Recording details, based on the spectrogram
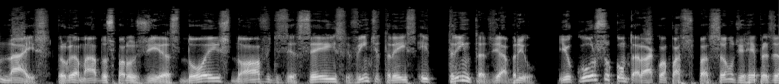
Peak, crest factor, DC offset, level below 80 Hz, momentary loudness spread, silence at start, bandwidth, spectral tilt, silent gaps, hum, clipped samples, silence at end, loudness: -4 dBFS; 14 dB; under 0.1%; -36 dBFS; 6 LU; 0 s; 15 kHz; -4.5 dB/octave; 5.47-5.56 s; none; under 0.1%; 0 s; -16 LUFS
